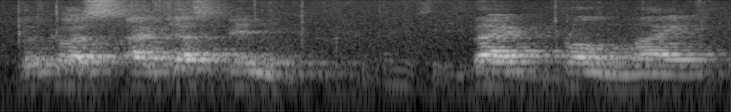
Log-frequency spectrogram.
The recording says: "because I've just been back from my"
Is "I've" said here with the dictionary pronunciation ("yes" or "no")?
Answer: yes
